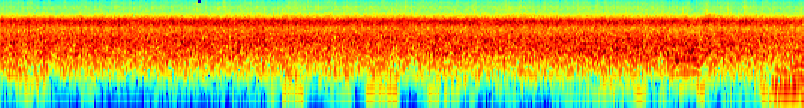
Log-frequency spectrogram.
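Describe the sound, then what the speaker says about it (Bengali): A downpour drums on a village house in a storm, loud and unbroken, with a voice briefly audible under the rushing rain. "প্রচুর পরিমাণ বৃষ্টি হচ্ছে।"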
